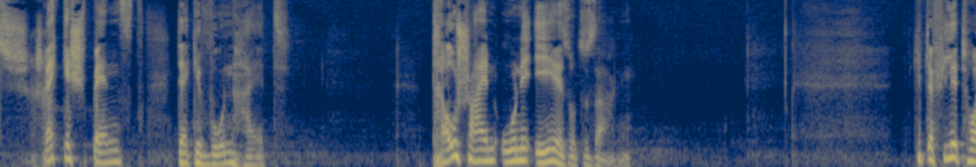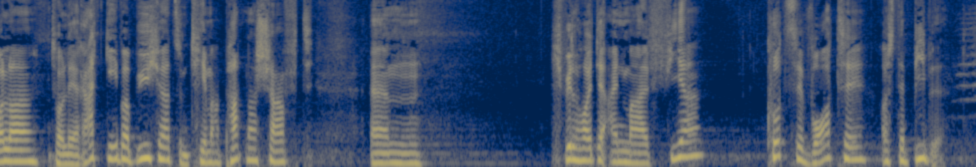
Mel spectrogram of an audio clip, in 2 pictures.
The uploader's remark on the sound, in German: beim churchbrunch im Stephanus eine Predigt gehalten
